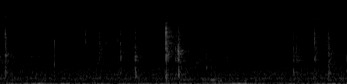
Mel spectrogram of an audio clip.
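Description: Soft, fast key taps on a computer keyboard while code is written, a steady patter of clicks with a few sharper strokes, quiet and close against low room noise.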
